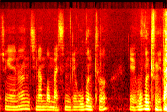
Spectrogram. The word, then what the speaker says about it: Ubuntu: 없고 또 보통 그 ubuntu 닷컴은 뭐 우분투 라고 하는데 제가 u 분투 라고 발음을 해서 또 4 않음 부터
